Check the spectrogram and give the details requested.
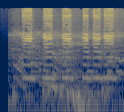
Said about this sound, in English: Even if everyone's staying in their car, it's pretty rowdy out here. A few dozen drivers are parked around a wrestling ring. They pound their horns.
